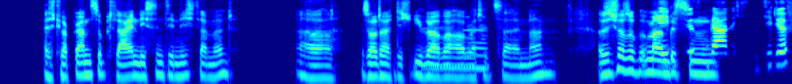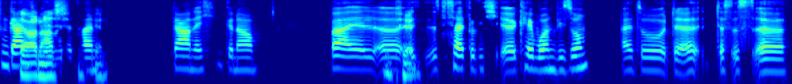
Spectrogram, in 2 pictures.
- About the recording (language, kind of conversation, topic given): German, unstructured, Wie gehst du im Alltag mit Geldsorgen um?
- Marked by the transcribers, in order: none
